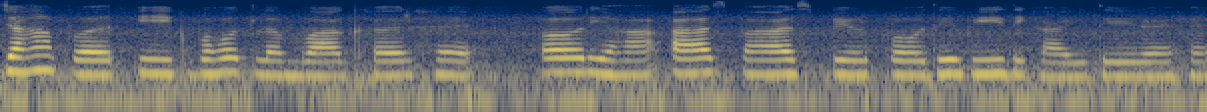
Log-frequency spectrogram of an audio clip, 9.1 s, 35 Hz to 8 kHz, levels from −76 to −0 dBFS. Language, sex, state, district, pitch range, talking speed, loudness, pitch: Hindi, female, Bihar, Kaimur, 205-225 Hz, 120 wpm, -20 LUFS, 215 Hz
